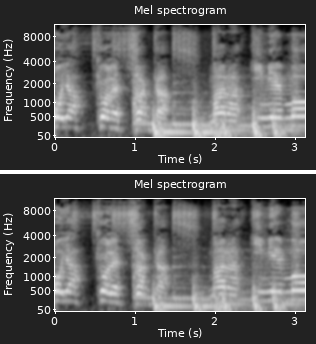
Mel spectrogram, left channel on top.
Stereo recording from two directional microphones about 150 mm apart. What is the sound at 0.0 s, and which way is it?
Speech, 20° right (ahead or behind).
